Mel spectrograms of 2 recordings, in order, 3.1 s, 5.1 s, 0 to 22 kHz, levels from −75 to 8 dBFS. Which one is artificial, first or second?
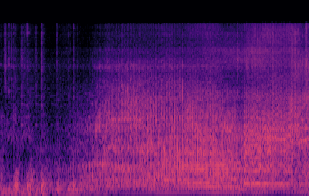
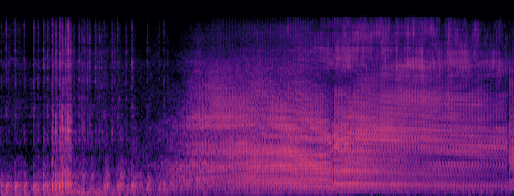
first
